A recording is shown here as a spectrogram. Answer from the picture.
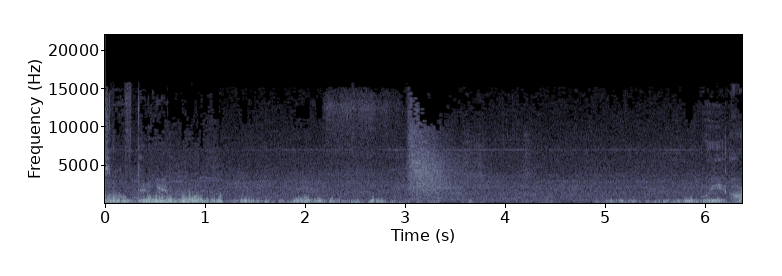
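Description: JR electric commuter train pulling out of the station platform. Its running noise fades over the first few seconds, with a short falling hiss about three seconds in, and there is wind on the microphone.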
